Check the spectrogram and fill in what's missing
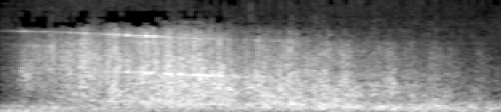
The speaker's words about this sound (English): Did you say an airplane? That was easy, right?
